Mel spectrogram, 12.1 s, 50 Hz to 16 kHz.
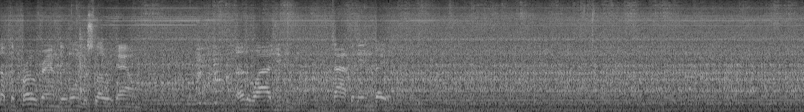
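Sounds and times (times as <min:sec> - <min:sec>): lathe humming and whining: 0:00.0 - 0:12.0.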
